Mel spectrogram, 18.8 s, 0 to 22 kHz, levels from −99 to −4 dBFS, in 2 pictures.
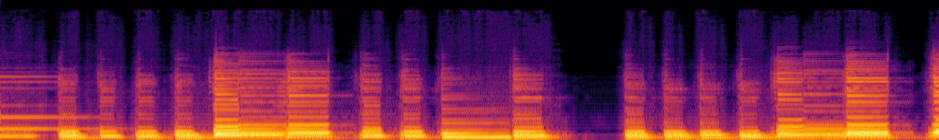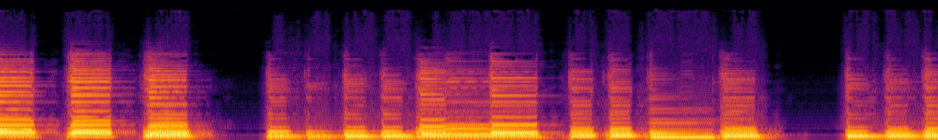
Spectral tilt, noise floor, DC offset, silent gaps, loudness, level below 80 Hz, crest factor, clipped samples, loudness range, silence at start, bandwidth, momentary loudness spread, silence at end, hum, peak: -10.5 dB/octave; -60 dBFS; under 0.1%; none; -16 LUFS; -32 dBFS; 16 dB; under 0.1%; 4 LU; 0 s; 4.8 kHz; 9 LU; 0 s; none; 0 dBFS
